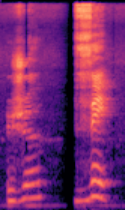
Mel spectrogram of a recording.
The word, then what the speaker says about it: vais: I don't pronounce the S, okay? The A-I. In French, it is A, okay? V. The S is not pronounced.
